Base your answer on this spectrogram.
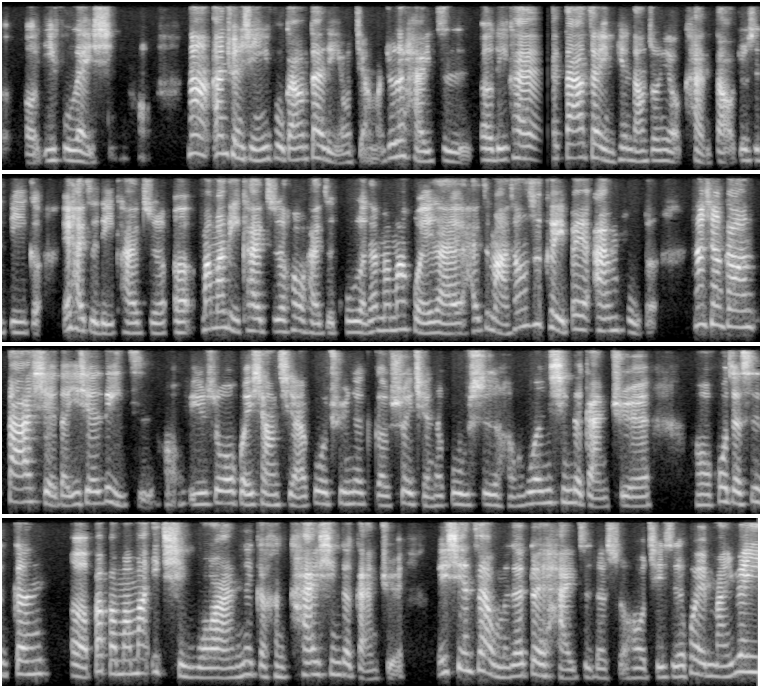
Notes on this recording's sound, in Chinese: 講座錄音。此為線上課程錄音檔。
